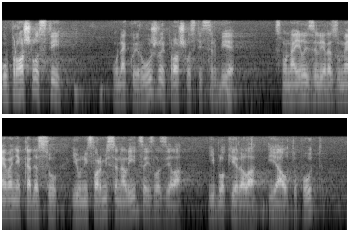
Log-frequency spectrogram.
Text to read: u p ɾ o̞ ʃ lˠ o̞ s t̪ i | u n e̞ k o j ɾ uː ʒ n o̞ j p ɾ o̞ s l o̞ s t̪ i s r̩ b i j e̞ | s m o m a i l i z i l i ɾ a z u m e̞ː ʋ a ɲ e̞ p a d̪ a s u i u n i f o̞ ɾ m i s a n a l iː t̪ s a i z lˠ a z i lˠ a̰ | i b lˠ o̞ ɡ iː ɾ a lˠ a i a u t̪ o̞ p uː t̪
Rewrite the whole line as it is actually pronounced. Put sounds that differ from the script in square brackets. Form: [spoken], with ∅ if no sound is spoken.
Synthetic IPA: u p ɾ o̞ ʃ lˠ o̞ s t̪ i | u n e̞ k o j ɾ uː ʒ n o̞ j p ɾ o̞ [ʃ] l o̞ s t̪ i s r̩ b i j e̞ | s m o [n] a i l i z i l i ɾ a z u m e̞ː ʋ a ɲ e̞ [k] a d̪ a s u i u n i f o̞ ɾ m i s a n a l iː t̪ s a i z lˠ a z i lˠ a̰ | i b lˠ o̞ [k] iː ɾ a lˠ a i a u t̪ o̞ p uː t̪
